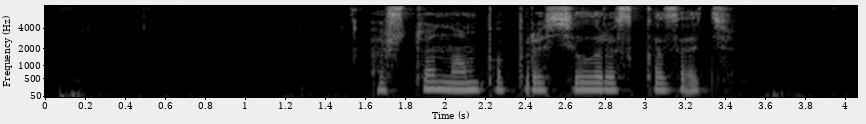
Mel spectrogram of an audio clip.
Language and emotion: Russian, neutral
